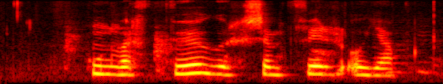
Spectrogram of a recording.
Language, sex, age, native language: Icelandic, female, 15, Icelandic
